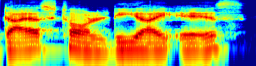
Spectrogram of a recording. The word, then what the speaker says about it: diastole: ठीक है, similarly there is another term called diastole, DIASTOLE, and diastole stands for the relaxation of heart.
